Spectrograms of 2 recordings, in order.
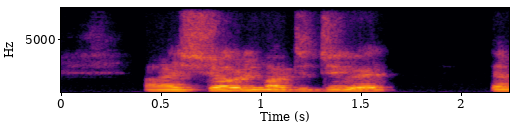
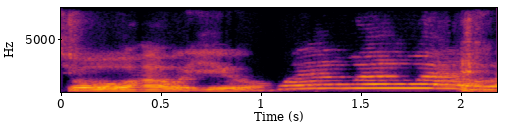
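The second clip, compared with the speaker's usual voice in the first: Welsh sing-song, swooping up high; lilting Welsh accent; 12 semitones higher, slower than usual. Shown as a demonstration. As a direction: demonstrate the up-and-down Welsh lilt. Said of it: "we tend to go up and down a lot".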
